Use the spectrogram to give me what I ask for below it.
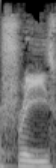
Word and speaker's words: Fries: So as a child, Victor Freeze, he's also named Victor Freeze, but it's spelled Fries.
